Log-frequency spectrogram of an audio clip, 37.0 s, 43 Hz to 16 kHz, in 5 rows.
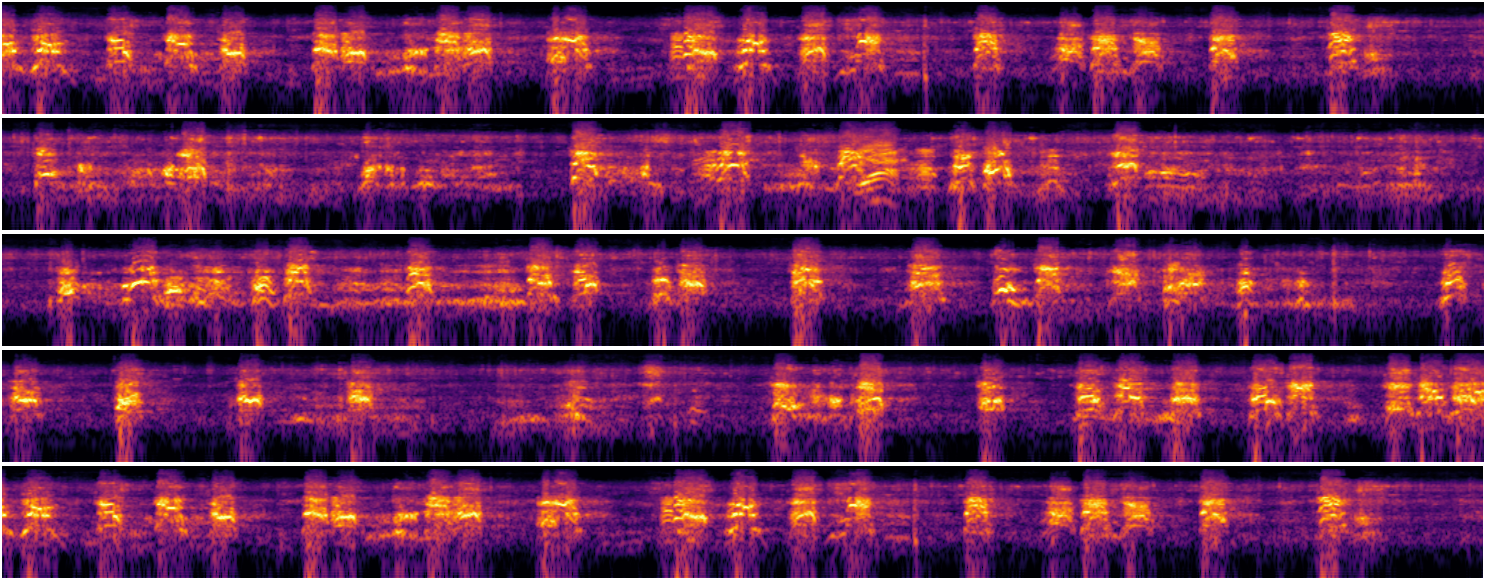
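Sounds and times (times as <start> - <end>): dogs barking rapidly: 0.0 - 36.8.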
